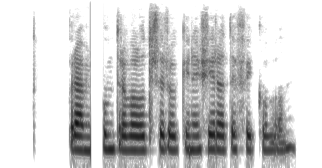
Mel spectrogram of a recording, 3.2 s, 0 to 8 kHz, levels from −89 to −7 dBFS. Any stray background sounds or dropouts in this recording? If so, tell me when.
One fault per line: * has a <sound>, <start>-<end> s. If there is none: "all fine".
* has a dropout, 0.9-1.0 s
